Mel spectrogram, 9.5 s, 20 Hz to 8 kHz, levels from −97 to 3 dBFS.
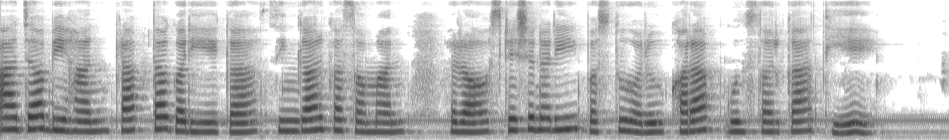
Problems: constant background noise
